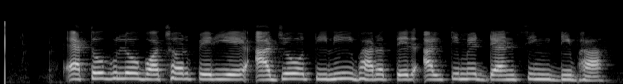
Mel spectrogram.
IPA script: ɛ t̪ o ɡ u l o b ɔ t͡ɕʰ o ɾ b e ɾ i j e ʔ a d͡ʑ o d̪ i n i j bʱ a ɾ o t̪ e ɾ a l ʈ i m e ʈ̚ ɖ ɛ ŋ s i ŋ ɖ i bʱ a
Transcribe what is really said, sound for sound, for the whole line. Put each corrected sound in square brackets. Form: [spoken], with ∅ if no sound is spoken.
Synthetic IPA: ɛ t̪ o ɡ u l o b ɔ t͡ɕʰ o ɾ [p] e ɾ i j e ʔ a d͡ʑ o [t̪] i n i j bʱ a ɾ o t̪ e ɾ a l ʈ i m e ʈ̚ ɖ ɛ [n] s i ŋ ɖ i bʱ a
